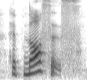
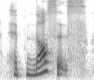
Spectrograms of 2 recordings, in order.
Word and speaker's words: hypnosis: I stress on the syllable before the SIS, and I say hypnosis, hypnosis, osmosis, hypnosis.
